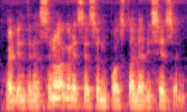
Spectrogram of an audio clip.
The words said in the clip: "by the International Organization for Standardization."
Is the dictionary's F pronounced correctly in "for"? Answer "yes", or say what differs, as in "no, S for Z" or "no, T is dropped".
no, P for F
